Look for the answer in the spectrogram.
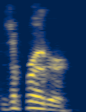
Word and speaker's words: Zapruder: I think it's the Zapruder film, I believe, if I'm pronouncing his name right. – Zapruder, that everyone refers to.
